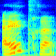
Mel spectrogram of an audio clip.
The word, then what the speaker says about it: être: the word not as être, but as être. So when there's an accent circonflexe on the E, it's the sound E and not E.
